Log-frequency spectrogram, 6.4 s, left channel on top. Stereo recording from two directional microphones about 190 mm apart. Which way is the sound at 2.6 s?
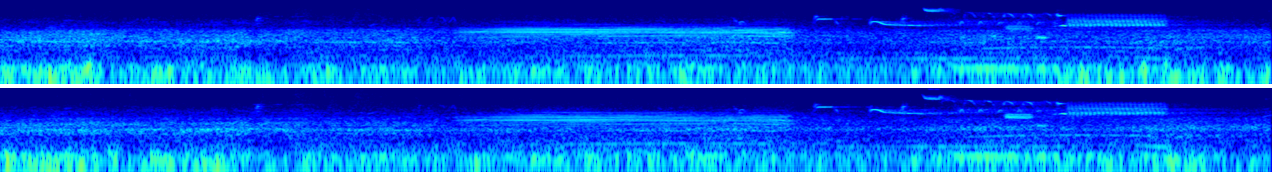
20° left (ahead or behind).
